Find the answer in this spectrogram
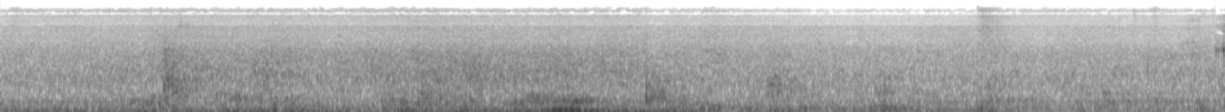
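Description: Steady hiss of rain, with indistinct voices of people talking in the background.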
